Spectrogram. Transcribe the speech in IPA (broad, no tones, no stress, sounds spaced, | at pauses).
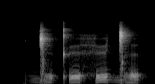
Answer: ɡ͡ǀ ʏ kʼ ʏ h ʏ ɡ͡ǀ ə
